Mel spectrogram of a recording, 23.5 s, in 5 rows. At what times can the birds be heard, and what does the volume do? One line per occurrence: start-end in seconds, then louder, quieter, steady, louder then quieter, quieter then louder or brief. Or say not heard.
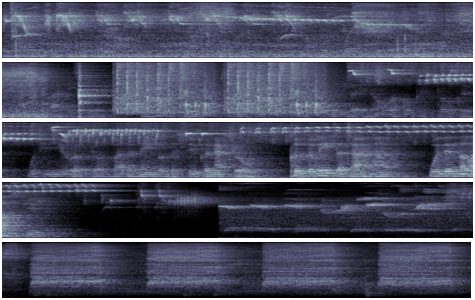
0.0-23.4 quieter.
